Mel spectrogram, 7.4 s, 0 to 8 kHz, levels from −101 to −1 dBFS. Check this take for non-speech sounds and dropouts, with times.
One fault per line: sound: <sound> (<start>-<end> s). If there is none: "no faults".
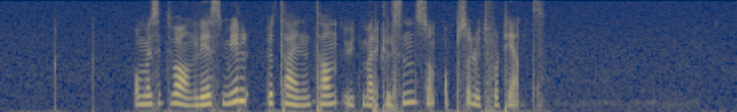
no faults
